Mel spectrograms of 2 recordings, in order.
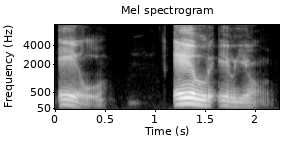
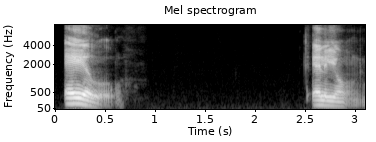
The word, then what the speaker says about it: El Elyon: what I'm saying alphabet but they use the E for pronunciation purposes but it's really ill Elion so just for those that would like to pronounce things correctly ale eleon which means what most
